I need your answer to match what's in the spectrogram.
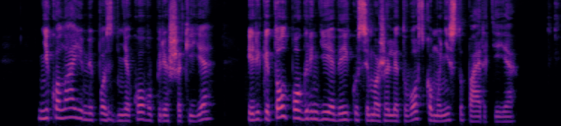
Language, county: Lithuanian, Vilnius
